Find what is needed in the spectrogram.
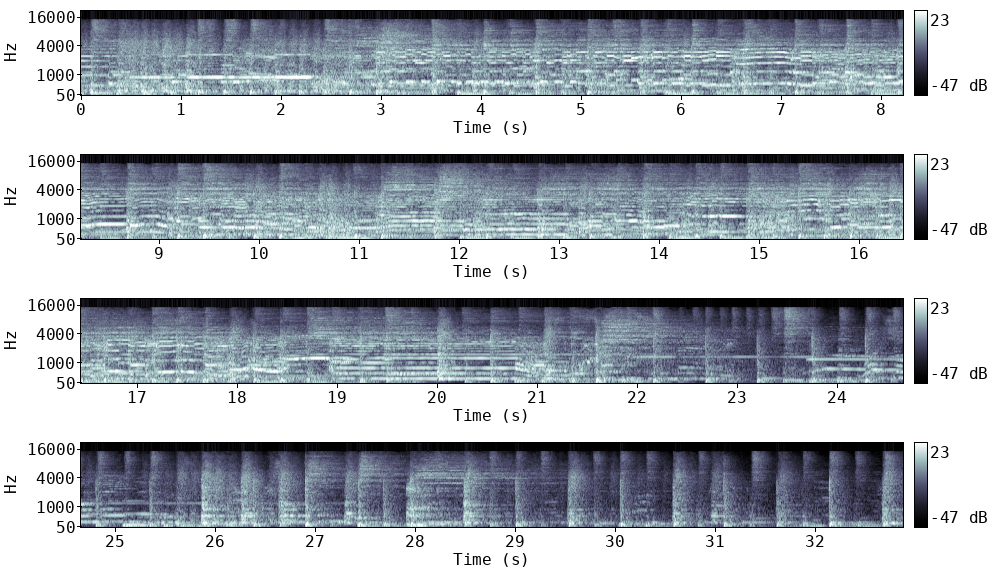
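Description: Live blues band playing: guitar lines with bent notes over drums and bass. About two-thirds of the way through the band drops down in level and the drums carry on more sparsely.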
